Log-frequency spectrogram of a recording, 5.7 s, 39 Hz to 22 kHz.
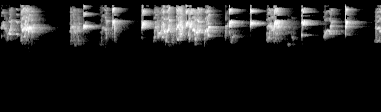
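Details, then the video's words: Pet lovebirds recorded in August 2019 in a quiet setting: loud, piercing high chirps and squeaky twitters in quick sequences, some notes sharply clipped, with brief pauses between phrases. "Sounds of Lovebird Chirping"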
